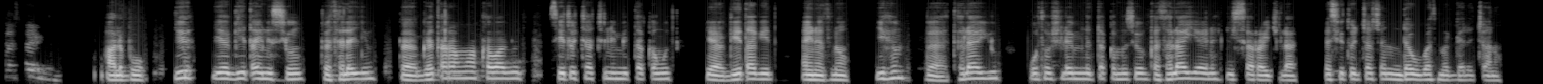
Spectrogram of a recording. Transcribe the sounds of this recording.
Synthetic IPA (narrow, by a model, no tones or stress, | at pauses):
ʔalbo̞ | jɪhjɛɡe̞t̪ʼajnət̪siho̞nb̥ət̪ʰələjːɪm | b̥əɡət̪ʼəɾamakːaβaβiwo̞t͡ʃːse̞t̪ʰo̞t͡ʃːat͡ʃːɪnjɛmːit̪ʼːəkʼːəmut̪ | jɛɡe̞t̪ʼaɡe̞t̪ʼ | ajnət̪nəw | jɪɦɨmbət̪ʰələjajːu | b̥o̞t̪ʰawot͡ʃːlajɛmɨnːɨt̪ʼːəkʼːəmusiho̞nkʰət̪ʰələjajːɛajnət̪ljɪsərːajɪt͡ʃɪlal | bəse̞t̪ʰo̞t͡ʃːat͡ʃːɪnɨnd̪əβubːət̪məɡːələt͡ʃʼanəw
